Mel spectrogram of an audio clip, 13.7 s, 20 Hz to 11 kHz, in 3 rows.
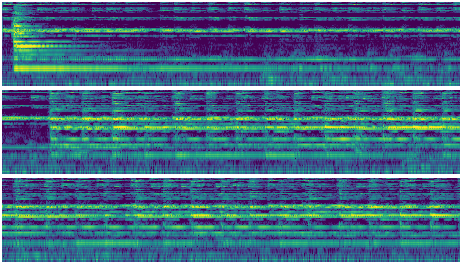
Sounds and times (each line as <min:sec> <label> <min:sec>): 0:00.0 ringing dozens of bells 0:13.7
0:00.0 visitors walk round the temple 0:13.7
